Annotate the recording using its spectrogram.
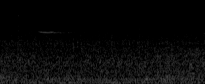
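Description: Near silence: faint room hiss, with a brief faint high tone about half a second in.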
